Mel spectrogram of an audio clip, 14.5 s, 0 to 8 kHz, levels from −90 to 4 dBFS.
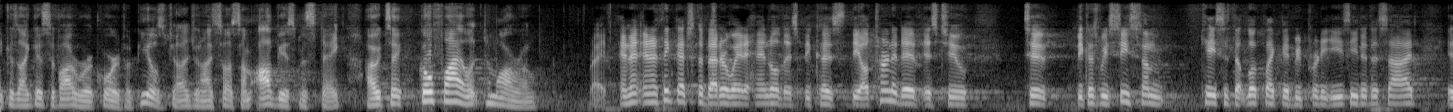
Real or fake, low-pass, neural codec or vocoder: fake; 7.2 kHz; codec, 44.1 kHz, 7.8 kbps, DAC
